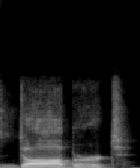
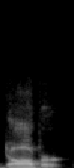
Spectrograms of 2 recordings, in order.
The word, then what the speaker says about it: Daubert: said that word right it is daubert and those of you who are looking to find pronunciations for cases that maybe you're struggling with there is actually a site out there at yalelaw.edu that takes basically every case ever and then actually had audio for how to say that so i've probably butchered that one before so uh that is how you say that dawber so let's go to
